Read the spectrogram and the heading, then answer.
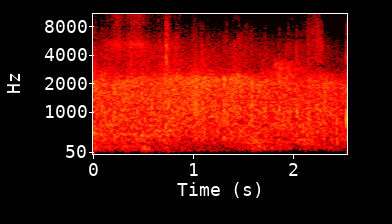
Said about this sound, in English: Let's give our scientists a massive round of applause.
